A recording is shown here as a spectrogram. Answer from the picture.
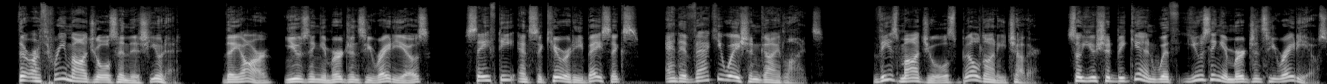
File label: eLearning and Training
